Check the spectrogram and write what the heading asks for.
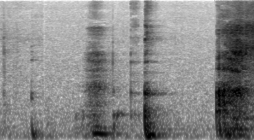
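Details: Man burping during a live TikTok stream in a small room: a low, throaty belch followed by a louder burst of breath or voice; burping.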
